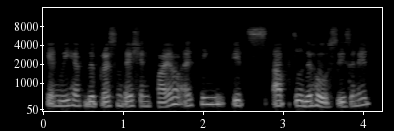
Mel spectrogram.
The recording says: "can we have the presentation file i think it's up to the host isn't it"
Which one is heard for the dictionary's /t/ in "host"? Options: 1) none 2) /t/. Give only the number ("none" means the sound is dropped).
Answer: 2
